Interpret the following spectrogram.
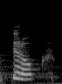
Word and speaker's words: пирог: And it's much easier to say K, letter K at the end. So pirog.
